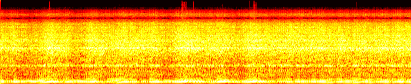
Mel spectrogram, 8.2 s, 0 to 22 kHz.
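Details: 1980 Honda CB400 T Hawk twin after restoration (carbs rebuilt, oil changed), first run with fuel bottle; idling a little lumpy on choke with gentle throttle blips, even exhaust beat, no knocking or rattles: running healthy.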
